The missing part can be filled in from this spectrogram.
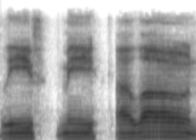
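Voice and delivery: flat, monotone, mechanical robot voice. Running a game, voicing the robot the player just attacked, in a robotic voice. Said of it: "you hear from a robotic voice".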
